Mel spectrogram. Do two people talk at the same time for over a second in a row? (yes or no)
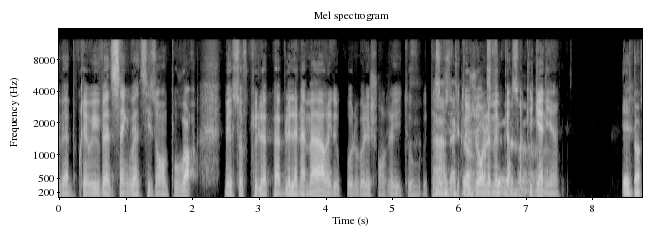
yes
